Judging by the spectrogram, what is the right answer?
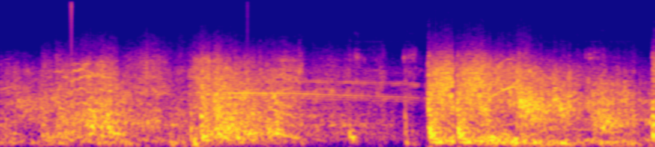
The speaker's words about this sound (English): A man grabs Helen, but she escapes when he's brought down with a shot.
